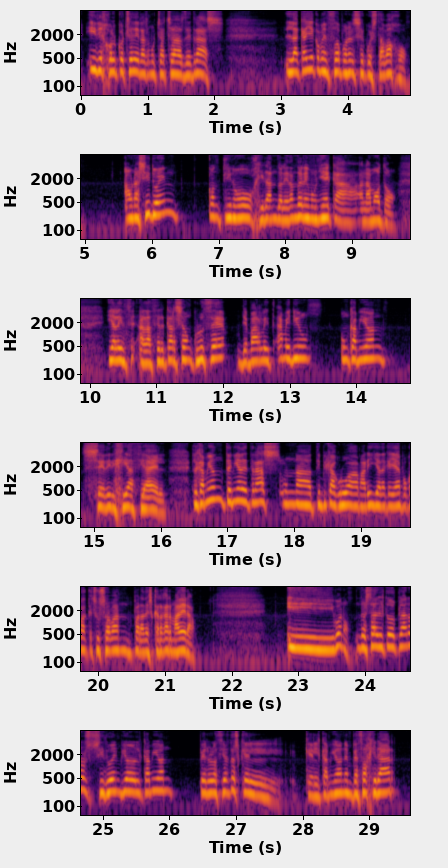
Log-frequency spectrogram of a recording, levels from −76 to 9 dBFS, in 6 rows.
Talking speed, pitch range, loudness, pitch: 165 wpm, 185-230 Hz, -15 LUFS, 210 Hz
